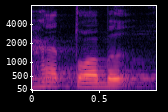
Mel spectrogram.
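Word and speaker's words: ഹതബ് (حطب): വംറഅത്തുഹു ഹമ്മാലത്തൽ ഹതബ് എന്നുച്ചരിച്ചാൽ അത് തെറ്റായിപ്പോയി. ഹതബ് ചുണ്ടിന് അനക്കം പറ്റാതെ, ചുണ്ടിളകാതെ തന്നെ ത എന്ന് ഉച്ചരിക്കാൻ നന്നായി പരിശീലിക്കുക തന്നെ വേണം.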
